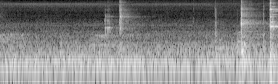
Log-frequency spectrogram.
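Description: An air hockey puck clacks against mallets and rails.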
